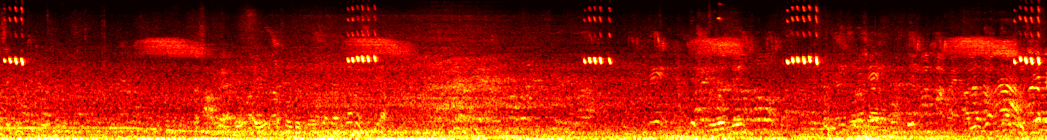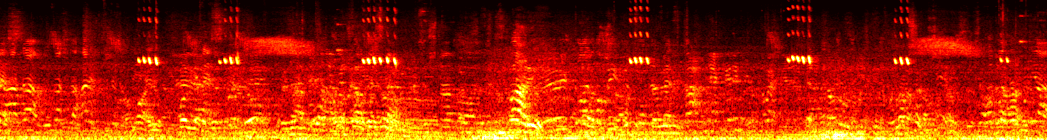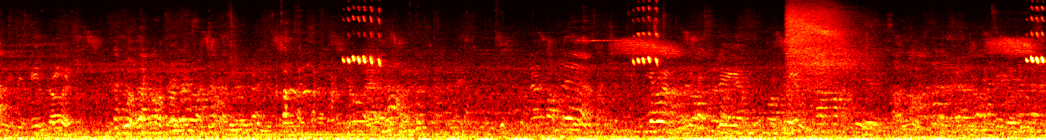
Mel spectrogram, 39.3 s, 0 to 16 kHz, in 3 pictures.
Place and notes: Ħal Tarxien, Malta - men with birds in cages
men of all ages like to carry around their birds, this one is a poor green finch in a tiny cage (SD702, DPA4060)
April 2017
